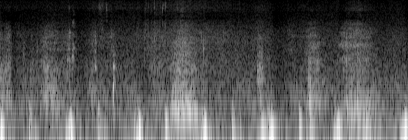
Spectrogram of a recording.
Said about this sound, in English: A sense of anticipation gathered at the tips of my nerves as I felt the animal's heartbeat ripple the still air.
